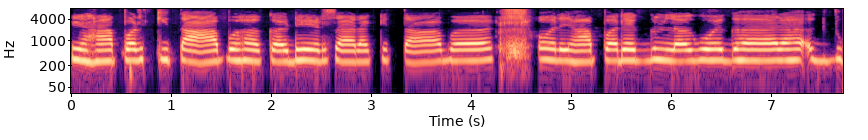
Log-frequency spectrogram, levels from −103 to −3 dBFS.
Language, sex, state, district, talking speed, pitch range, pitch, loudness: Hindi, male, Bihar, Jamui, 130 wpm, 275-290 Hz, 285 Hz, -12 LUFS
